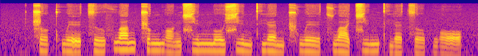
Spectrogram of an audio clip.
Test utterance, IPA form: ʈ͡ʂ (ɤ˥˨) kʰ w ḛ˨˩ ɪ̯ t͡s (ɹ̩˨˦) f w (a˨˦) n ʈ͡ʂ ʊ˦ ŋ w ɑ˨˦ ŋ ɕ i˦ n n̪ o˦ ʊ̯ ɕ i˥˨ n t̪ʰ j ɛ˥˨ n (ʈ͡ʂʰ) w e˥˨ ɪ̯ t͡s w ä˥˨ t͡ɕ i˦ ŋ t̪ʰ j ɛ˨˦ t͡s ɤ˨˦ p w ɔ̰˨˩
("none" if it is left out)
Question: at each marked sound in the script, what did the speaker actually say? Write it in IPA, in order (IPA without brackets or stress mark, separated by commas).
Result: ɤ˨˦, ɹ̩˨˦, a˦, ʈ͡ʂʰ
